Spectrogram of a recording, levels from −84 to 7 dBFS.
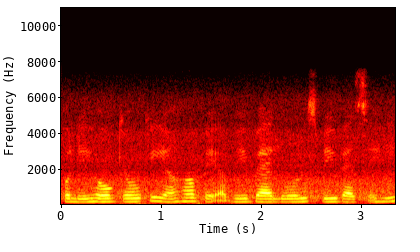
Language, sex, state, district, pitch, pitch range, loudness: Hindi, female, Haryana, Rohtak, 180 Hz, 170-185 Hz, -16 LUFS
